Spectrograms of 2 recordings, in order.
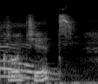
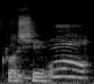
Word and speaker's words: crochet: but crochet okay that's some people call it crotchet but I think it's pronounced crochet so I crochet you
